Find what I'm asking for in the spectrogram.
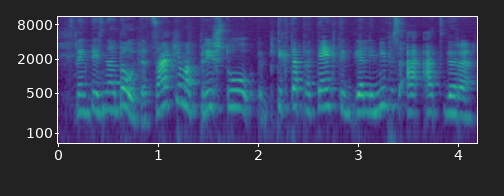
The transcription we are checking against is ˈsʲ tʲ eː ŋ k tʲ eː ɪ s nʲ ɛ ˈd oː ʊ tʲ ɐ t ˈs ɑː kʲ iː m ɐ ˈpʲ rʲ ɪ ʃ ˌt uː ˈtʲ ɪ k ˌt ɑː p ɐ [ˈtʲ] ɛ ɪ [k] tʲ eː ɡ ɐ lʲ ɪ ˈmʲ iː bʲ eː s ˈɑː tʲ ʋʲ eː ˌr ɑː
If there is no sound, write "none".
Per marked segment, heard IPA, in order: tʲ, k

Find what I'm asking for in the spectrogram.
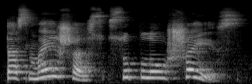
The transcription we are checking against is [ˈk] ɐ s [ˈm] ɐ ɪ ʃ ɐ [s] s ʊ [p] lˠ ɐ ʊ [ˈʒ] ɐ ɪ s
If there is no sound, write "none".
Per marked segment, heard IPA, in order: t, m, s, p, ʃ

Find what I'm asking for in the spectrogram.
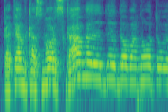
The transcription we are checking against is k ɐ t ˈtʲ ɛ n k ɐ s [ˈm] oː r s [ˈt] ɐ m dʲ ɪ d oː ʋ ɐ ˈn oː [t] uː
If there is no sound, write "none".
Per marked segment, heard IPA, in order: n, k, t

